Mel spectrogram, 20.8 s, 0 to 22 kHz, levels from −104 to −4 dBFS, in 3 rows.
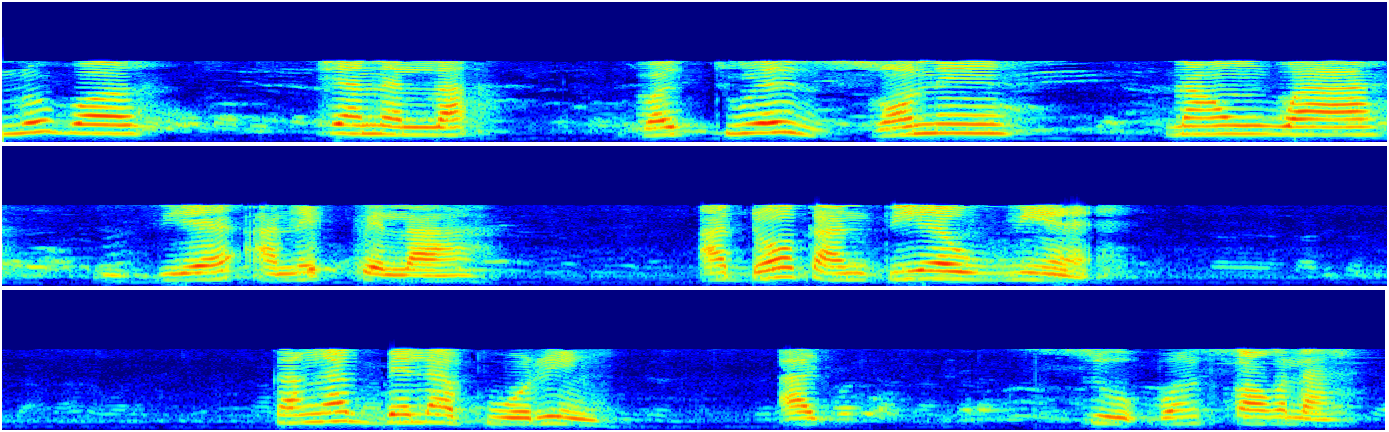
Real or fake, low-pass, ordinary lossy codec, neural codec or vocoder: real; 7.2 kHz; AAC, 16 kbps; none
